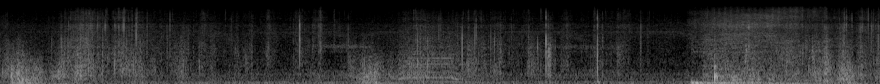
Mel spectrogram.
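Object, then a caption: Loose pile of gym chalk powder. Both hands with long painted nails dig into, squeeze and rub through a large loose pile of crushed white gym chalk powder on a dark surface. The result is a steady gritty, crunching hiss with a low rumble underneath, scattered sharp bright crackles, and a louder burst of crunching toward the end.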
